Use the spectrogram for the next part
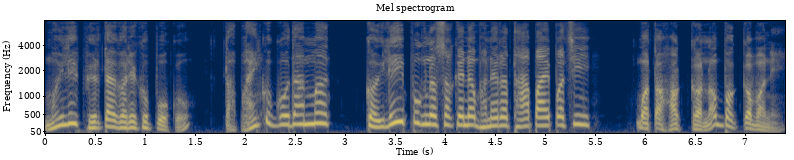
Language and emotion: Nepali, surprised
